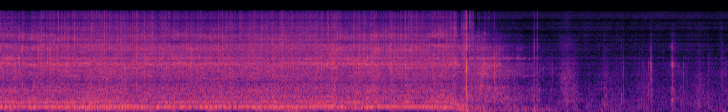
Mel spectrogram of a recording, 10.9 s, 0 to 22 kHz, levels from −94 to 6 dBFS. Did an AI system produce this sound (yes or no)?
yes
